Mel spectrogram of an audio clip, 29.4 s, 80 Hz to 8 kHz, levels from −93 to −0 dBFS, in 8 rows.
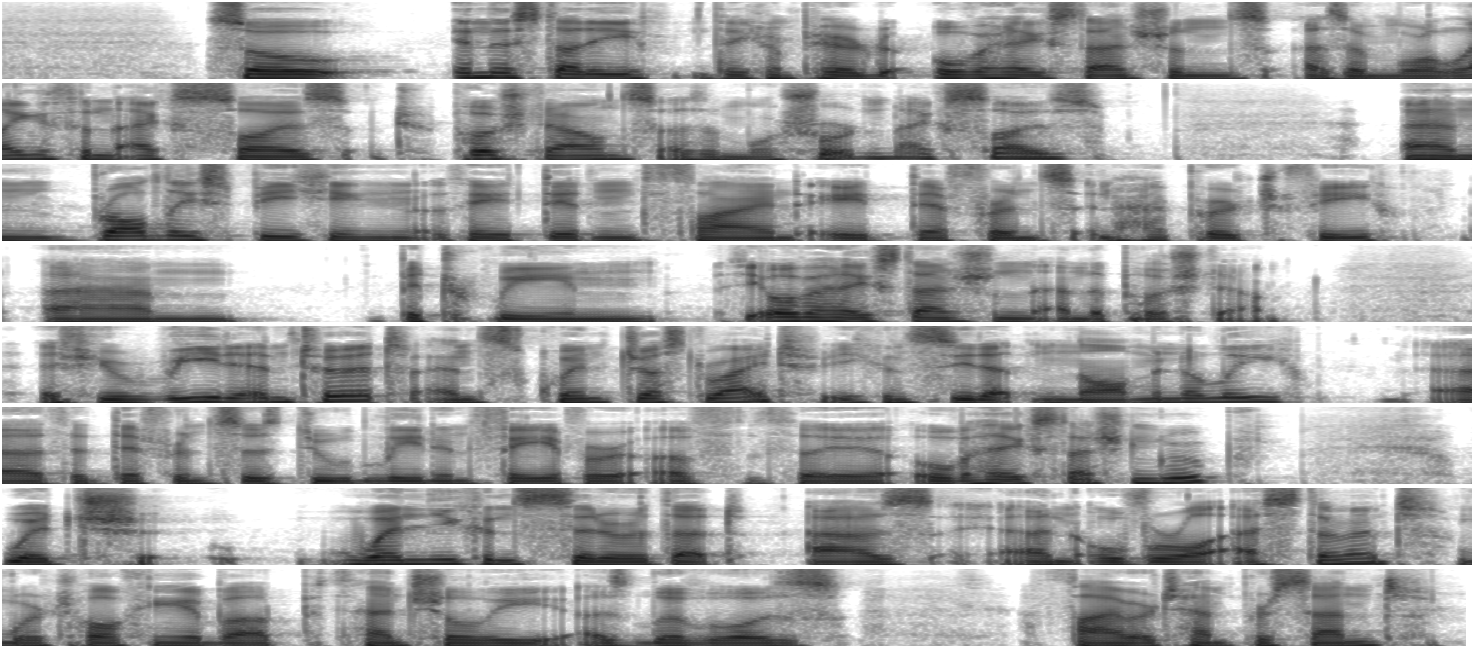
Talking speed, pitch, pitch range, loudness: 170 wpm, 115 Hz, 105-130 Hz, -18 LUFS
